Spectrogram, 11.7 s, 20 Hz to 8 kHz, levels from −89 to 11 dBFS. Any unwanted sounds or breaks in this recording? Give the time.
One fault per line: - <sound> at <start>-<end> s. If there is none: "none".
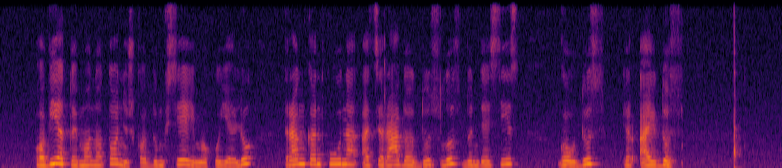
- squeak at 11.0-11.1 s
